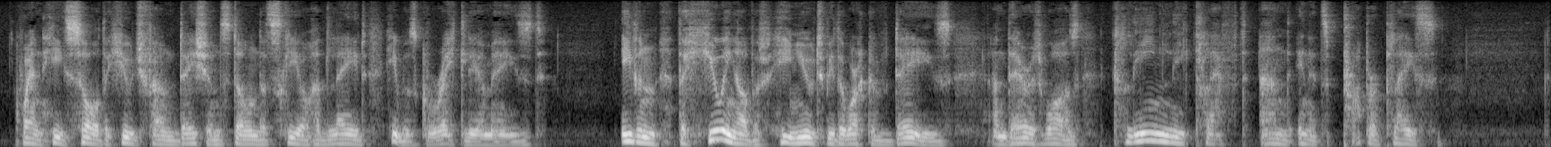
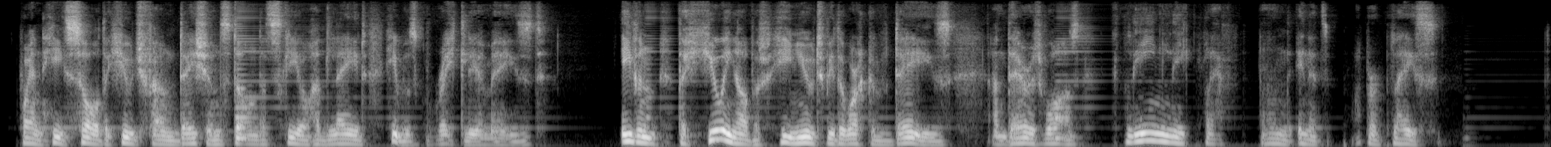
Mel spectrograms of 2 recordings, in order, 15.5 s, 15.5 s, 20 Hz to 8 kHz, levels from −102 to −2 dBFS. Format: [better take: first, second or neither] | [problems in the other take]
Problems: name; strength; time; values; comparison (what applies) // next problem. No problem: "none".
first | noise reduction (neural mask model DeepFilterNet 3)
